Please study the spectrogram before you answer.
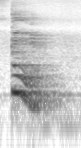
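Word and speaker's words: tomb: इसी तरह से गाइस टू अगर हमें नहीं पता है तो पता है हम इसको क्या पढ़ेंगे?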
